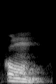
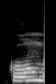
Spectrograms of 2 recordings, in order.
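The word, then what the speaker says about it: comb: कोम कोम यहीं पे कोम कोब्ब नहीं कहना चाहिए। बी साइलेंट नम नम जो है ये भी साइलेंट है।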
